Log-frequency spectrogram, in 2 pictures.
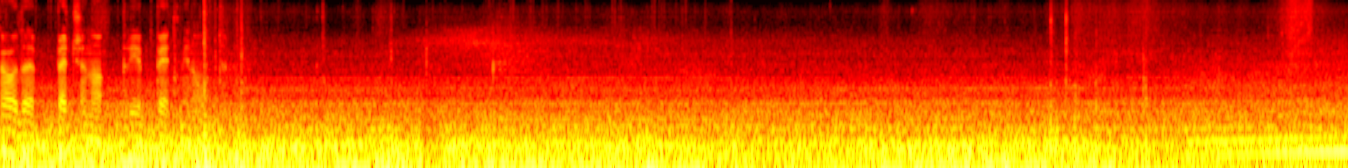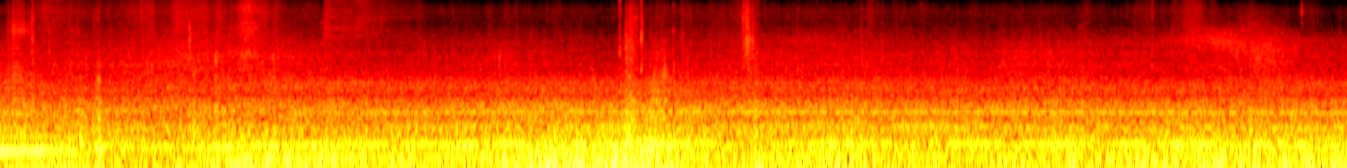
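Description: A car's engine and tyres rumble from inside as it drives along a slushy, snowy road.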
